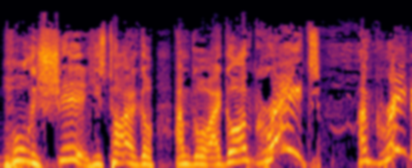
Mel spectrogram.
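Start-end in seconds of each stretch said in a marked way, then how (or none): 0.1-1.3 high-pitched starstruck disbelief; retold giddy astonishment; can't believe your luck, pitch up; amazed. Amazed that owner talks to him. 2.4-4.1 very high, drawn-out mock enthusiasm; hammed-up delighted squeal; overexcited reply. Starstruck reply in retold story.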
